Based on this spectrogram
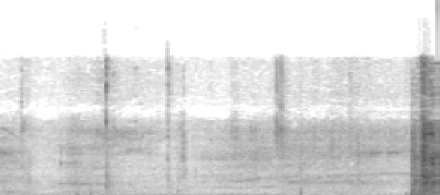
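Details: Aluminium door after servicing its overhead closer, which someone had sped up without servicing, damaging the top arm: quiet, even controlled swing with no banging or slamming, ending in one firm latch clunk, contacting the mag lock.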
